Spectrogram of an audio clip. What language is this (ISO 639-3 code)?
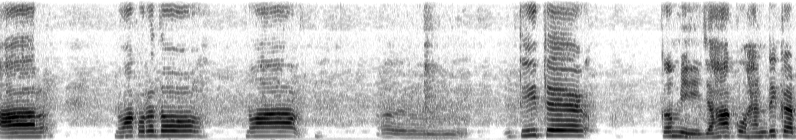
sat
